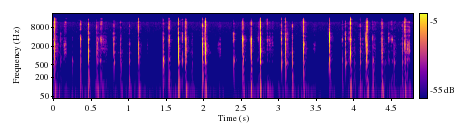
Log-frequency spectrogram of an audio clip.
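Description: Long nails tap rapidly on the front of a flat, hollow cigar box made of light wood. The result is a quick, irregular run of dry, clicky taps with a hollow, woody tone around 1.2 kHz and bright edges. Each tap stops almost instantly, with brief gaps between bursts.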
